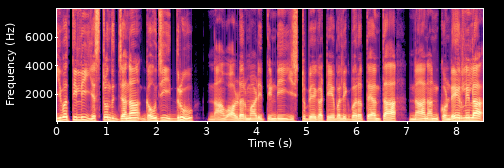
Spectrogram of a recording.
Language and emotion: Kannada, surprised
